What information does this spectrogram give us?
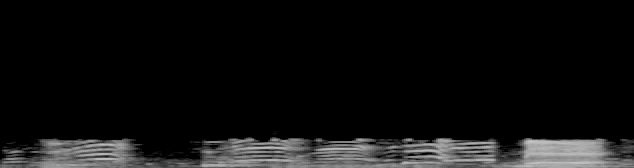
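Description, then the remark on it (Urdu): A child's voice imitates a goat, giving several wavering, nasal bleats in a row, ending with a louder, drawn-out bleat; fairly loud, with no other talking. “میں تو بکری کرتی ہے.”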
